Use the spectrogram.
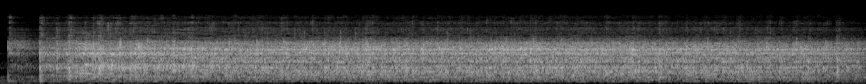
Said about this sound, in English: And you know what? That right there in real time is what it's all about, because if that's the thing that's gonna get the loudest clap so far from this conversation, that's what we need to be focusing on.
